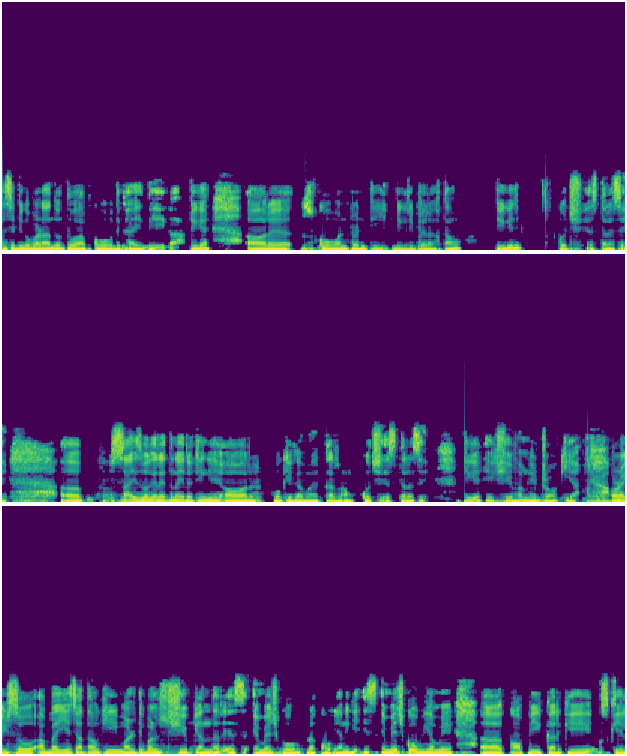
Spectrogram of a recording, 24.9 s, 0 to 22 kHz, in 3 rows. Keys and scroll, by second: 3.8 Left, 7.8 Left, 10.3 typing, 11.1 Left, 17.1 Left.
